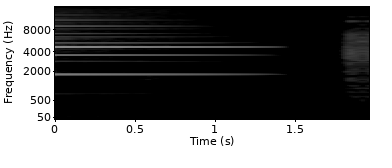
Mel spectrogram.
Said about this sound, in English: Whose phone is that?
